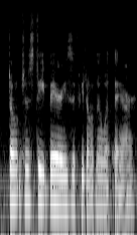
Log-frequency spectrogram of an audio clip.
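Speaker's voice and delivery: plain reading voice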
